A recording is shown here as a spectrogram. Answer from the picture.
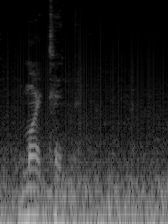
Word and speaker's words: Martin: Martin. I did a hard pronunciation on the T. Martin. In acting class, they always tell you to pronounce the hard T as opposed to saying Martin.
